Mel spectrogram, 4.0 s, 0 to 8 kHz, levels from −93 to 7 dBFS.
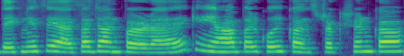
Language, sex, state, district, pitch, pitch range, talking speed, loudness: Hindi, female, Uttar Pradesh, Etah, 255 Hz, 235-265 Hz, 205 wpm, -15 LUFS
